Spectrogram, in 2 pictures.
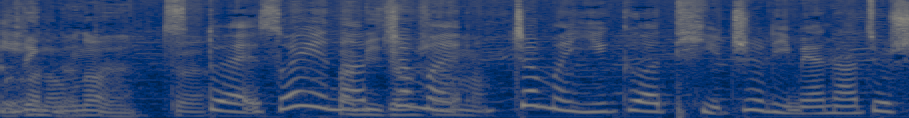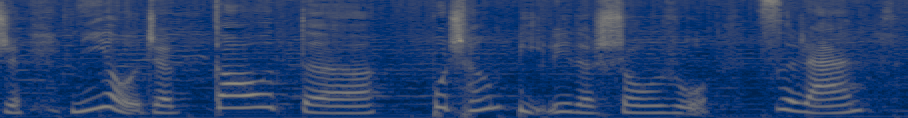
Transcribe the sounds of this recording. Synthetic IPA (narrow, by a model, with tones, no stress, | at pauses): t̪we˥˩ɪswɔ˧˥i˨˩nə˦ʈ͡ʂə˥˩mə˩ʈ͡ʂɤ˥˩mə˩i˧˥ɡə˧t̪ʰi˨˩ʈ͡ʂɻ̩˥˩li˨˩mjɛ˥˩nnə˩t͡ɕjo˥˧ʊʂɻ̩˥˩ni˧˥jo˨˩ʊʈ͡ʂə˥˧kɑ˥ʊd̪ə˨ | pu˥˩ʈ͡ʂʰɤ˧˥ŋpi˨˩li˥˩d̪ə˩ʂo˥ʊɻṵ˥˩ | t͡sɹ̩˥˩ɻa˧˥n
